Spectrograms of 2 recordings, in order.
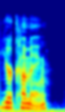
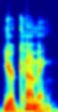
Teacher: If the pitch of your voice falls at the end, you're coming. It's a statement of fact. But if you raise the pitch at the end, you're coming, it suddenly becomes a question.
